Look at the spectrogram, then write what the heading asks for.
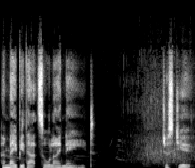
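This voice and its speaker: A woman playing a gravelly, slow punk girlfriend. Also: fairly low pitch, heavily acted. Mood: tender, dreamy. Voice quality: soft, intimate, partly whispered. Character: tough, devoted young punk girlfriend, tender at night. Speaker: voice actress. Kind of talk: ASMR girlfriend roleplay.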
